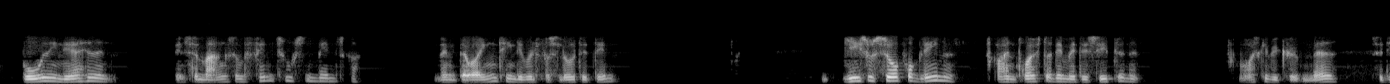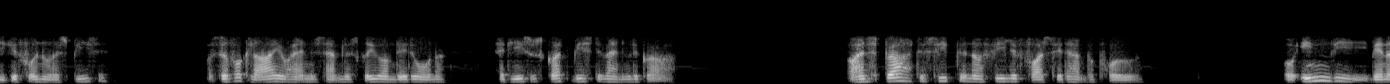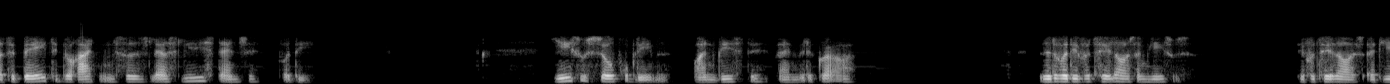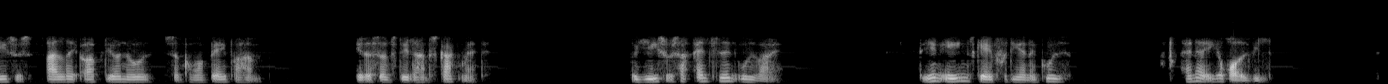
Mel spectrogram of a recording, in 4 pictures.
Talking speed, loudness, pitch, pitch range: 150 wpm, -23 LUFS, 130 Hz, 120-150 Hz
